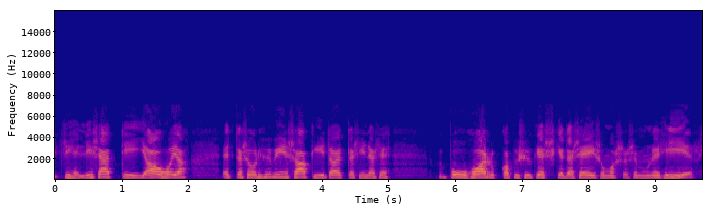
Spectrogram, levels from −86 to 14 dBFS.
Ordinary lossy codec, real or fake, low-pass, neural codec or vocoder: none; real; 7.2 kHz; none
